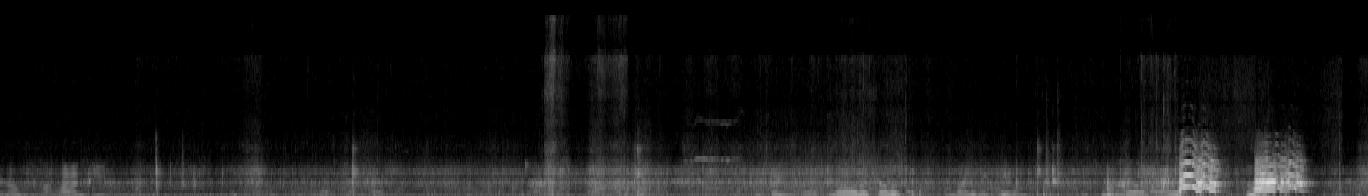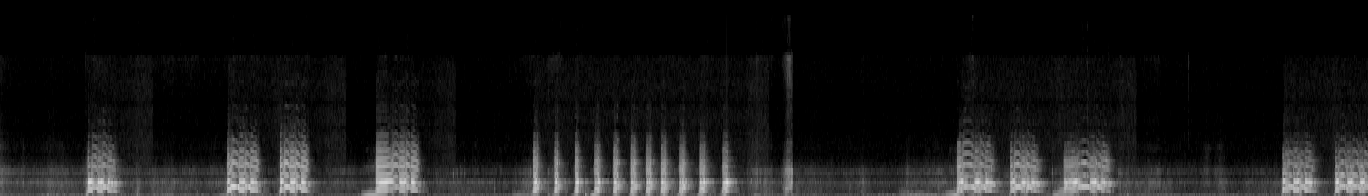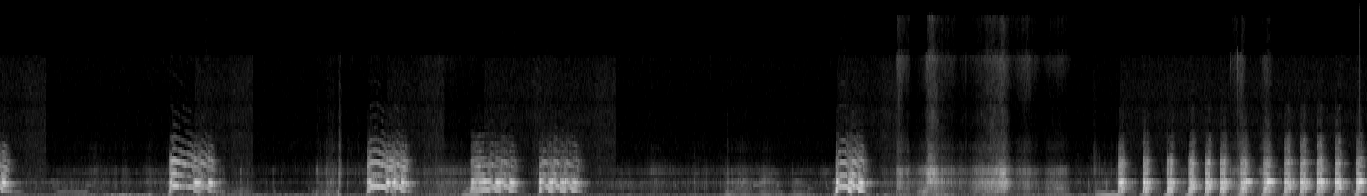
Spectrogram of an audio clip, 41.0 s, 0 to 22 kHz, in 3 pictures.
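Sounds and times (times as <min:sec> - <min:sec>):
geese honking: 0:11.3 - 0:13.2, 0:14.5 - 0:15.1, 0:15.9 - 0:18.0, 0:18.8 - 0:21.2, 0:23.2 - 0:24.9, 0:26.5 - 0:27.6, 0:29.0 - 0:29.8, 0:31.0 - 0:33.3, 0:35.7 - 0:36.2, 0:38.4 - 0:41.0.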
